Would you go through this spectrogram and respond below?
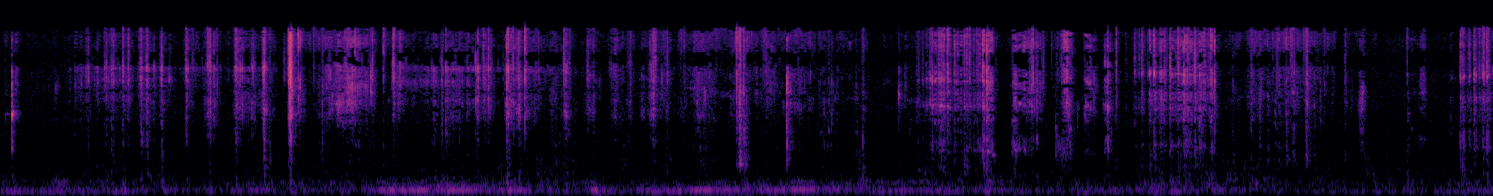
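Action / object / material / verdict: scrape / bar of soap scraped with a metal blade / soap / none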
